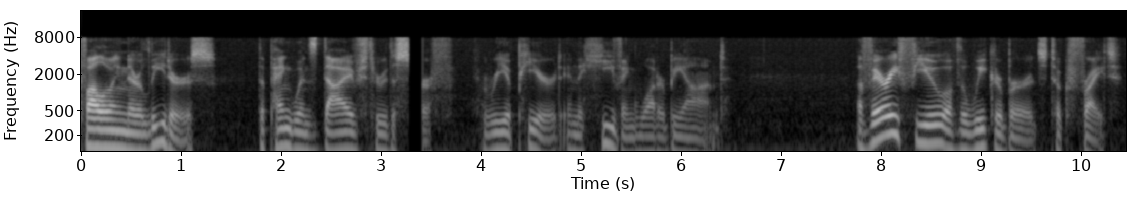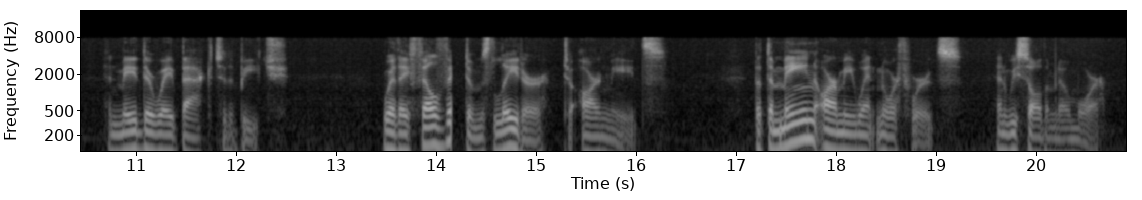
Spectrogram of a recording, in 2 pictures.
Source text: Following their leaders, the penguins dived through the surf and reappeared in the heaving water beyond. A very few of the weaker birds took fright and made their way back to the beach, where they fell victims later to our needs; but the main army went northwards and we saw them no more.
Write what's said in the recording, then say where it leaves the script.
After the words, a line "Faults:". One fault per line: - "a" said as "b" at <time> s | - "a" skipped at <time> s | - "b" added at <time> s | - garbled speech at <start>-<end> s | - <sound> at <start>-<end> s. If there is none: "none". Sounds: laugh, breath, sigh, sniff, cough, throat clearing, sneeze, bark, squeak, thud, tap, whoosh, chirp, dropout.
Following their leaders, the penguins dived through the surf and reappeared in the heaving water beyond. A very few of the weaker birds took fright and made their way back to the beach, where they fell victims later to our needs; but the main army went northwards and we saw them no more.
Faults:
- dropout at 3.3-3.4 s
- dropout at 14.1-14.3 s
